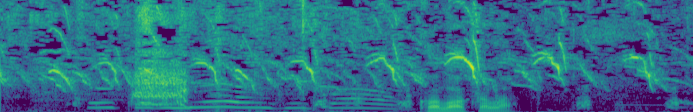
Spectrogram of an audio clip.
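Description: A hen clucks close by among a newly hatched brood, with bright chick peeps scattered throughout and a person speaking briefly over the farmyard sounds.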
